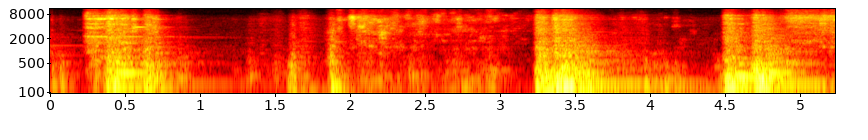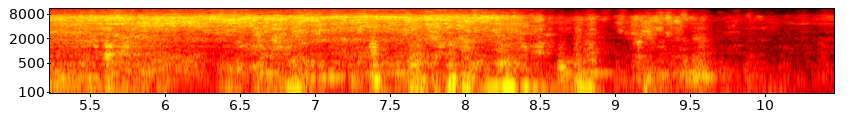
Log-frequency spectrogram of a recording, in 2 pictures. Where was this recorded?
in a kitchen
